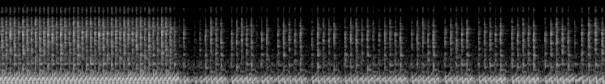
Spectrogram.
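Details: 1996 Geo Metro three-cylinder, 5-speed manual, first start after bleeding air from fuel line: holds briefly then drops into uneven, lumpy chug about three beats a second, won't idle off the gas; owner guesses missing idle air control.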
